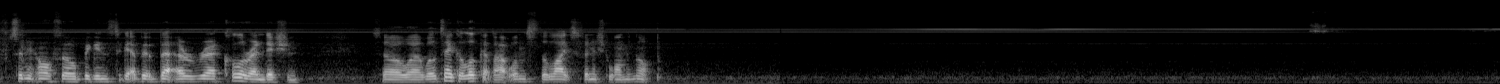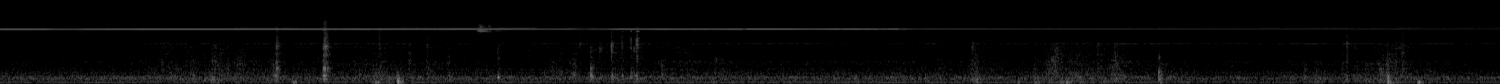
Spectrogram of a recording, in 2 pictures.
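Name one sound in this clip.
A lamp gives off a steady, faint high-pitched whine.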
